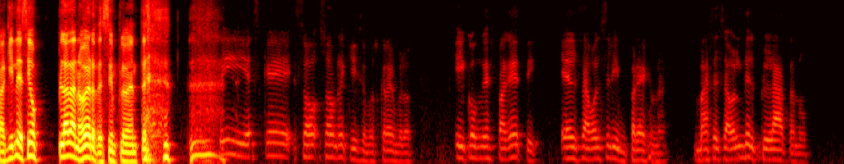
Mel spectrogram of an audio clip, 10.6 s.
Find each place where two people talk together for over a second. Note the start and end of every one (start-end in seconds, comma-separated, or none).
none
